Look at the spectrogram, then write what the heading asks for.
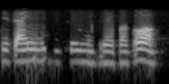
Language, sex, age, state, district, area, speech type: Manipuri, female, 18-30, Manipur, Chandel, rural, conversation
